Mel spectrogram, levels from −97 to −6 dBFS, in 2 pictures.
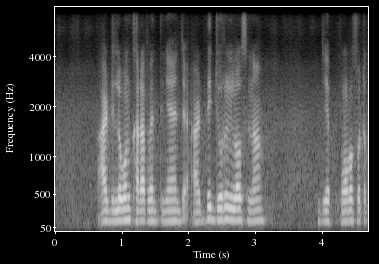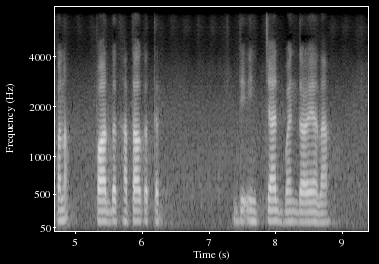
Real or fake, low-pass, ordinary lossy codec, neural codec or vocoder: fake; 7.2 kHz; none; codec, 24 kHz, 0.9 kbps, WavTokenizer, large speech release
